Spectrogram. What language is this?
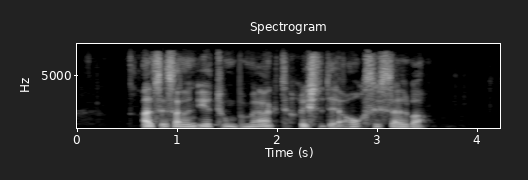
German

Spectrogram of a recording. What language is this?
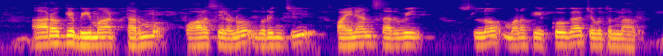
Telugu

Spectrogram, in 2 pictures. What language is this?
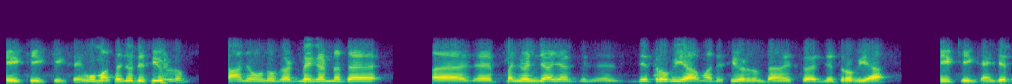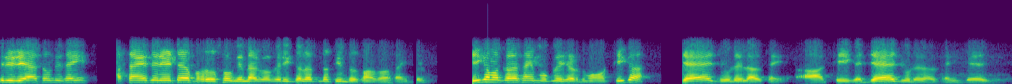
Sindhi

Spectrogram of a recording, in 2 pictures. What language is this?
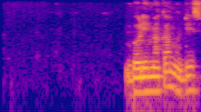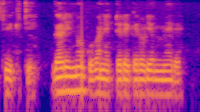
Ganda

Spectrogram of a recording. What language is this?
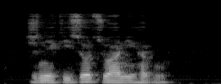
Central Kurdish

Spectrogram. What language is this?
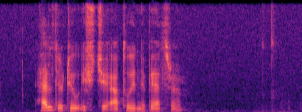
Faroese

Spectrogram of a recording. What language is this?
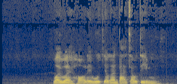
Cantonese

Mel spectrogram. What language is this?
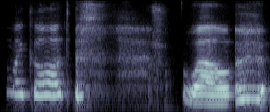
Welsh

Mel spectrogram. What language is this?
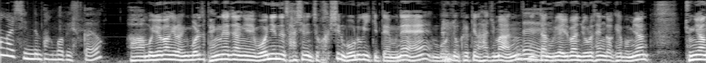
Korean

